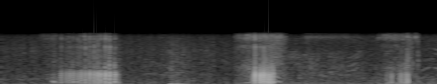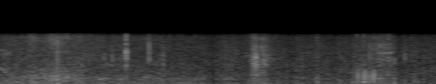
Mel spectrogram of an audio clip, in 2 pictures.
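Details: Short snorting snores and uneven snuffling breaths from a sleeping female dog, who wakes at one point; snoring.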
